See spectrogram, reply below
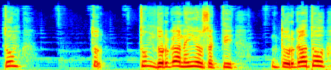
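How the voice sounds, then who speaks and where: A man's voice: extremely high pitch, steady tone, moderate pace, a little mellow, no room sound, faint music behind. A man playing a nervous young husband and writer in a horror story, with an agitated, theatrical delivery. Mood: frightened. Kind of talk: horror audio story acting.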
